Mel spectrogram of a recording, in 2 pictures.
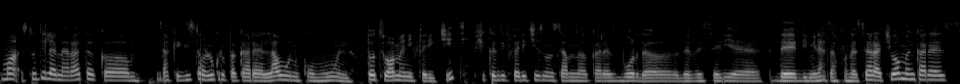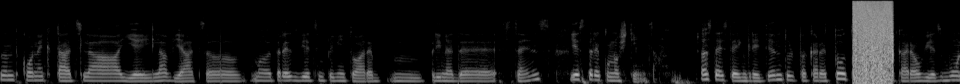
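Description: Samples built from the wrong bytes appear from 18.13 to 18.53 s. Here the reader assembles each sample's bytes out of order or misaligned, so the rapidly changing low bits take over as the dominant part of each value, producing a burst of loud, harsh broadband noise.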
